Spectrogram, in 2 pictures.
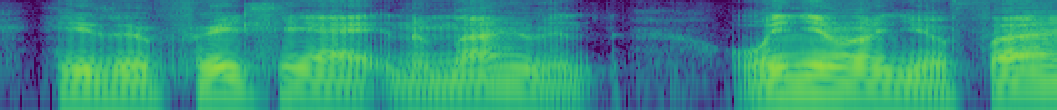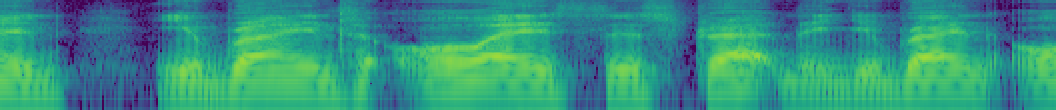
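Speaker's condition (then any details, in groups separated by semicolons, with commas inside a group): Cerebral palsy; from birth, tight muscles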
